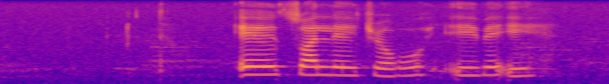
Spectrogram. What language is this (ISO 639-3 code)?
nso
